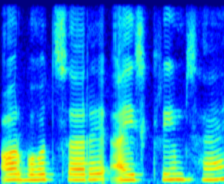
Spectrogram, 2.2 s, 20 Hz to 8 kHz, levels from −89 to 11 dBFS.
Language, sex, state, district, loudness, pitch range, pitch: Hindi, female, Delhi, New Delhi, -18 LUFS, 230-240 Hz, 235 Hz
